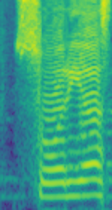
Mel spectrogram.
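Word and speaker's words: psoriasis: प सोरियास अथवा विश्व सोरियास दिवस मनाया जाता क्या मनाया जाता ब विश् सोरियास दिवस अग यहां पर पी साइलेंट था इंटरनेशनल फेडरेशन ऑफ सरा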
